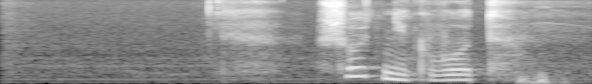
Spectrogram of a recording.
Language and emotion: Russian, sad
